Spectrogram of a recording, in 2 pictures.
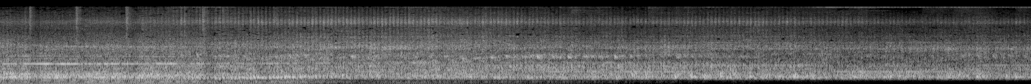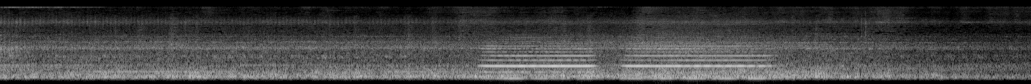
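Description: A CC203 diesel-electric locomotive passes close by, its engine running, followed by passenger coaches rolling past with steady wheel-on-rail noise. About fifteen seconds in, a train horn blows twice, two blasts of about a second each, the loudest sound here. The train noise then fades as it moves away near the end.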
